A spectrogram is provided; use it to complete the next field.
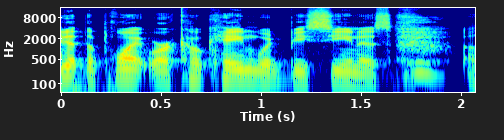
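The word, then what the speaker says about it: Cockaigne: chain but cocaine yeah it is pronounced cocaine but like I'm just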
